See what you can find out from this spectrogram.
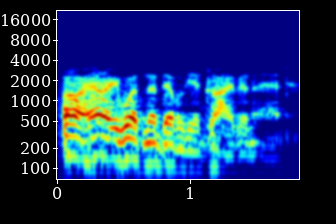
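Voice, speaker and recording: A breezy, skeptical male theater boss, talks in a husky, colloquial, dismissive way. The scene is 1960s radio drama with a muffled, narrow sound. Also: on the low side, very animated, very fast, soft background music, exaggerated voice. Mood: offhand, patient. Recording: muffled old radio recording.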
